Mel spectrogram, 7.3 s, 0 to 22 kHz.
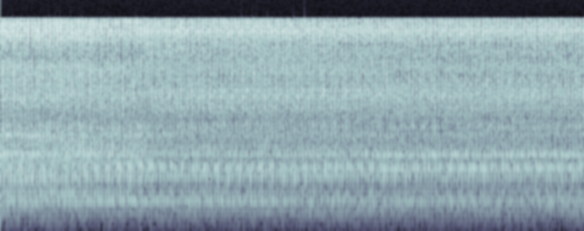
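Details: Chrysler Stratus/Cirrus after timing belt change, warm start on full E85 in cold weather, coolant just flushed with cold coolant added: steady idle with a light regular knock about four a second over a thin hum; engine knocking, source unknown.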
